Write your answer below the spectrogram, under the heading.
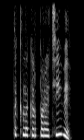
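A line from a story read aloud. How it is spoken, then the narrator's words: Squeak. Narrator (Russian): пискнула Машка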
